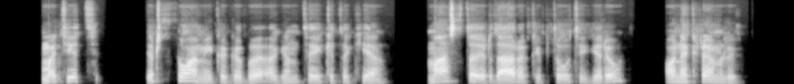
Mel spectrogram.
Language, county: Lithuanian, Kaunas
